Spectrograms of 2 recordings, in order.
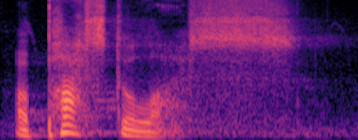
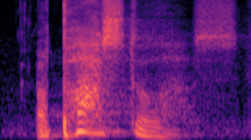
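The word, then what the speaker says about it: Apostolos (ἀπόστολος): Here's how you pronounce that word that the English renders as messenger. Apostolos. Apostolos.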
